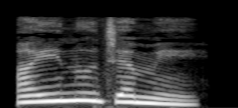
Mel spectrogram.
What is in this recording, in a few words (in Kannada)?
"ಐನುಜಮೆ", kannada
